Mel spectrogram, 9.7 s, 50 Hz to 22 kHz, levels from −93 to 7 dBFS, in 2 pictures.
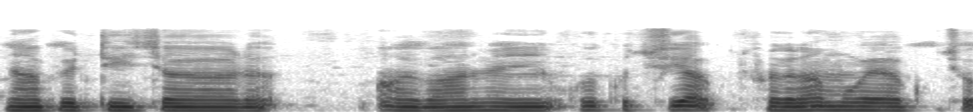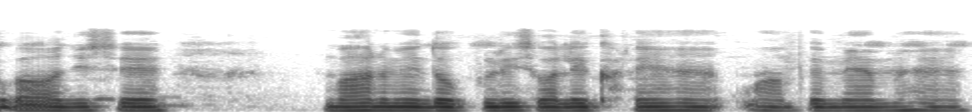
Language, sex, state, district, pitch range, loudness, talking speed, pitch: Hindi, male, Bihar, Samastipur, 120-125 Hz, -17 LUFS, 140 wpm, 125 Hz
